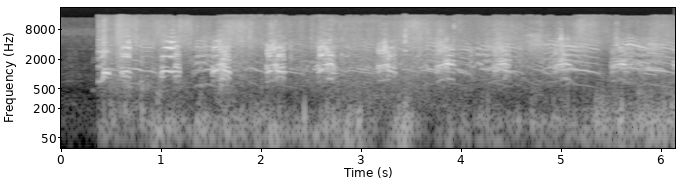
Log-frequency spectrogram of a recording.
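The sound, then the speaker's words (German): A greylag goose honks as it flies up from its nest, letting out many loud, nasal calls in a steady rhythm with a low rumble underneath. “wenn dann einzelne Graugans irgendwo ihr Nest gebaut hat, setzt sie sich da ja hin und fliegt dann in dem Moment auf.”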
